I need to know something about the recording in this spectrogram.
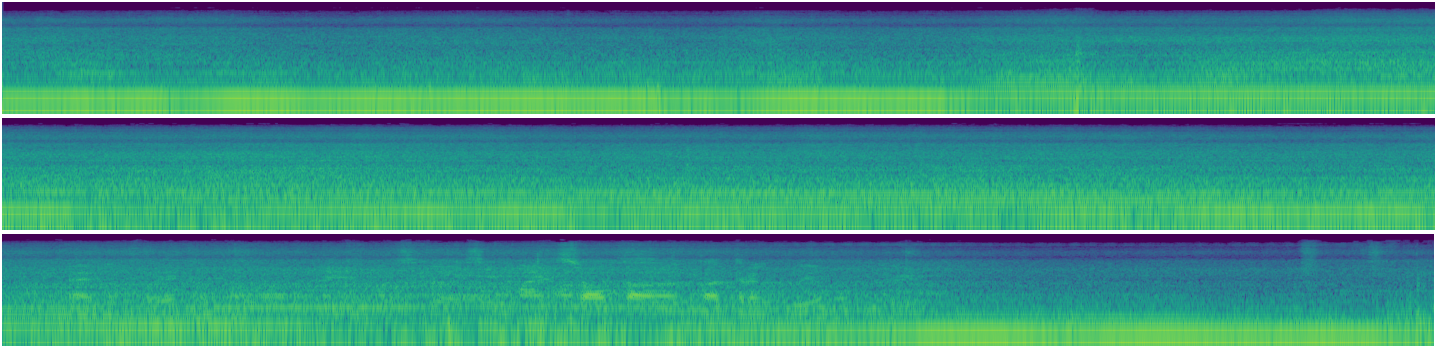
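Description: A car engine hums steadily from inside the car, its pitch shifting as the gears change.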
